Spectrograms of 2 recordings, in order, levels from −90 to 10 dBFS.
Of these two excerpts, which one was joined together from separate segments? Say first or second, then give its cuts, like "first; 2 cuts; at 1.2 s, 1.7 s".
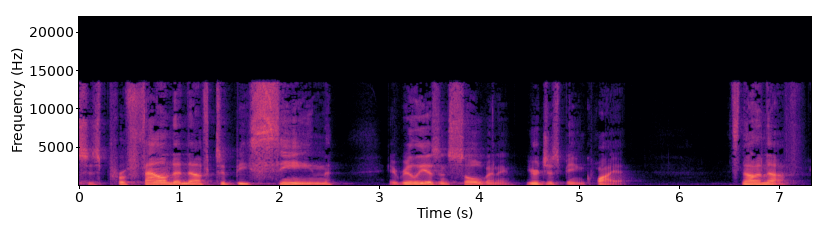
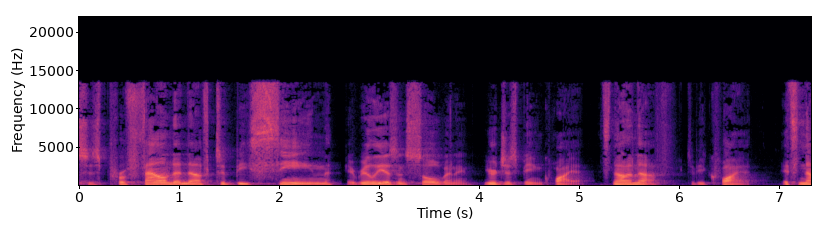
second; 2 cuts; at 2.6 s, 5.1 s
